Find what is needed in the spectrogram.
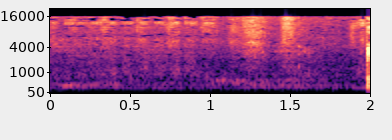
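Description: A pen writing on lined notebook paper, a faint scratching of the tip across the page as the words are written out.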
